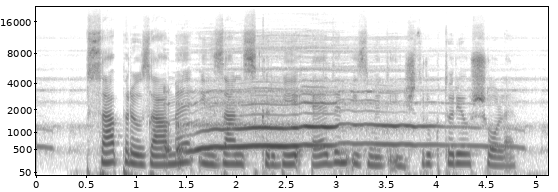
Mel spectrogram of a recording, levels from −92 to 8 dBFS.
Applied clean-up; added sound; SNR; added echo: none; Breathing; -4 dB; none.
